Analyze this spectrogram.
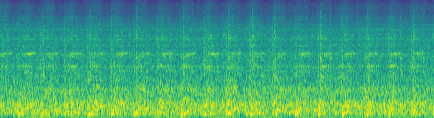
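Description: Three runners' feet pounding on treadmill belts in a fast, steady rhythm, over the running noise of the treadmills.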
